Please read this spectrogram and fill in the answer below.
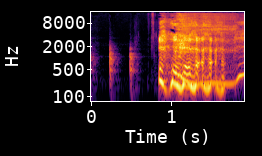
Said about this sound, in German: Ich klopfe mal auf Holz.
